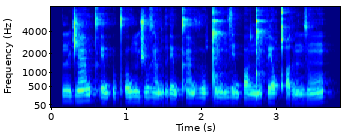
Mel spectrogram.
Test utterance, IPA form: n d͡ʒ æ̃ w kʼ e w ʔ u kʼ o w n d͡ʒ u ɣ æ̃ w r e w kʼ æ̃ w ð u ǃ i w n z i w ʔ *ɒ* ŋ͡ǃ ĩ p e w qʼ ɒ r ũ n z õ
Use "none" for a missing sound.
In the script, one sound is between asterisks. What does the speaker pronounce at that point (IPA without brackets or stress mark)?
ɒ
